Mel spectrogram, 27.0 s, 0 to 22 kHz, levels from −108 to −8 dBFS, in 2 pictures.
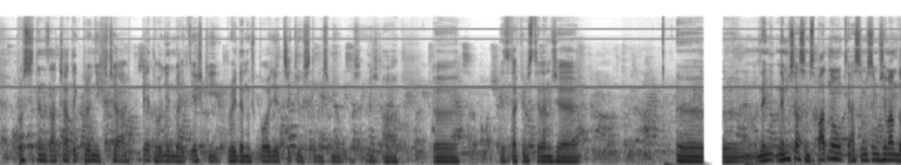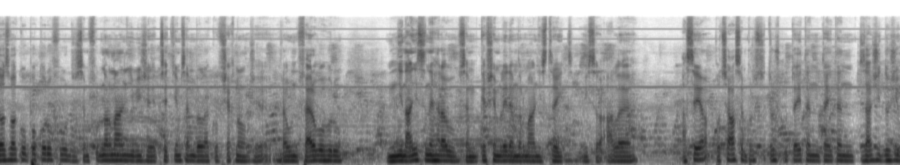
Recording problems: background music; noticeable; from 9 s on; 20 dB below the speech
background chatter; noticeable; throughout; 3 voices, 10 dB below the speech
high-pitched whine; faint; throughout; 2.5 kHz, 20 dB below the speech
audio cutting out; at 11 s
abrupt cut into speech; at the end

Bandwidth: 14.5 kHz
